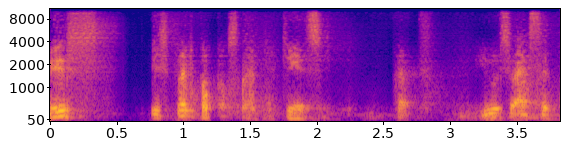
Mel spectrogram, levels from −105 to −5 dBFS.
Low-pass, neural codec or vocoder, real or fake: 9.9 kHz; codec, 44.1 kHz, 0.9 kbps, DAC; fake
